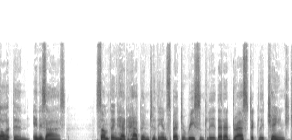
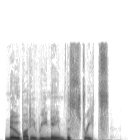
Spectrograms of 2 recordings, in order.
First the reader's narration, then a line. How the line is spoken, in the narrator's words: he growled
